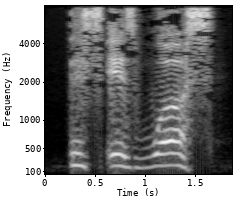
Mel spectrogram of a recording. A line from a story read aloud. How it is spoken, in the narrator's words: he roared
